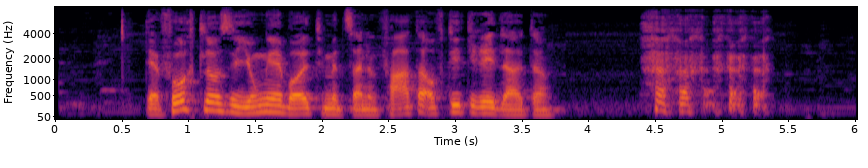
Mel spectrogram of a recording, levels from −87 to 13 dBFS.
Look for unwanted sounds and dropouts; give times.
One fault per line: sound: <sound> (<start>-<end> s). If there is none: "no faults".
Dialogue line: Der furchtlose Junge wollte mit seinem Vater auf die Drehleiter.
sound: laugh (4.4-5.4 s)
